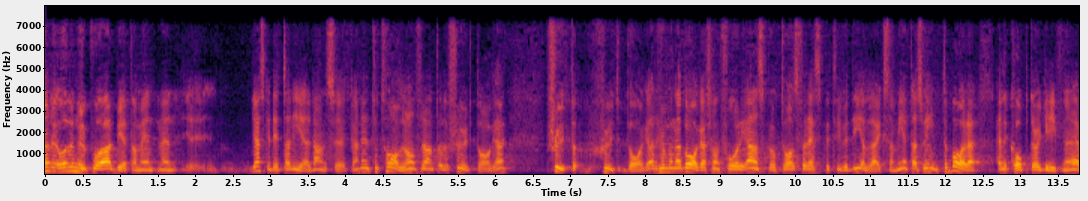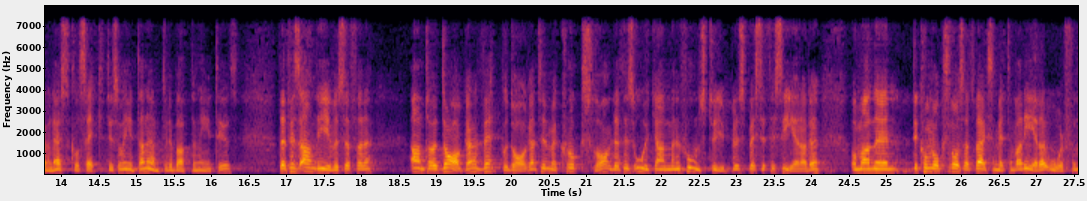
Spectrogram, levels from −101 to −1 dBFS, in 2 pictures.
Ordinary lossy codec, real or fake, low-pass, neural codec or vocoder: none; fake; 7.2 kHz; codec, 16 kHz, 1.1 kbps, Voila-Tokenizer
